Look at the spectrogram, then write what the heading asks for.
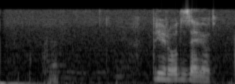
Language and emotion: Russian, neutral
